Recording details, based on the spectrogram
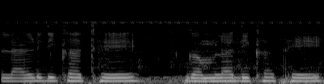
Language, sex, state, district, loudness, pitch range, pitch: Chhattisgarhi, male, Chhattisgarh, Bilaspur, -32 LUFS, 150-160 Hz, 155 Hz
